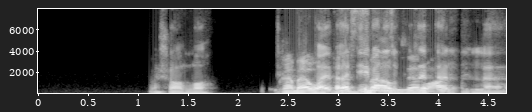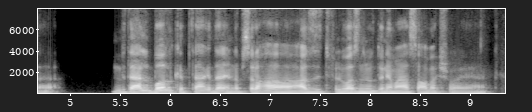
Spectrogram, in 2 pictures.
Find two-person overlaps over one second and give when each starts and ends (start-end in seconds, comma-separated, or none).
2.7-4.1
